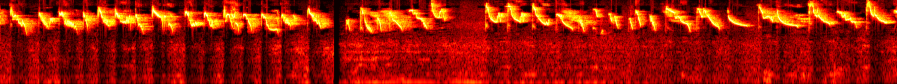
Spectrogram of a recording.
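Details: Pleci (white-eye) training song used to bring caged birds into full song: a long, steady stream of sharp, high, down-slurred chirps, densely repeated with a brief break near the middle, over low background rumble.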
